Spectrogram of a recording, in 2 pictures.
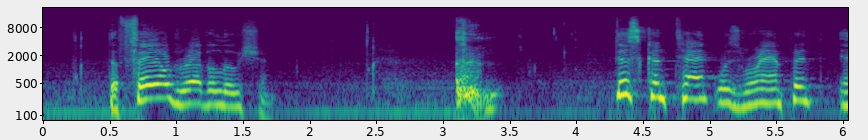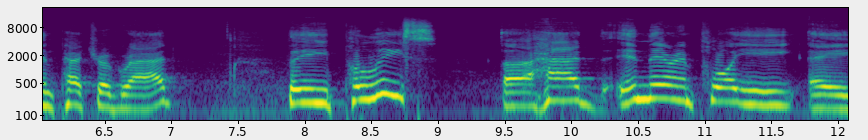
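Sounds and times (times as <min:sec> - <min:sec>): low steady hum: 0:00.0 - 0:12.0
man clearing throat cough: 0:03.1 - 0:03.5.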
